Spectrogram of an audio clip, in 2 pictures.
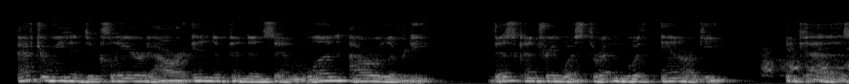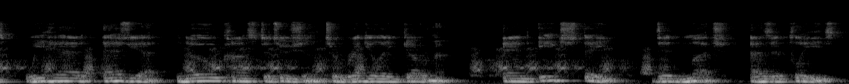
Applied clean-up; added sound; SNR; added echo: none; Bark; 19 dB; reverberation time 0.6 s.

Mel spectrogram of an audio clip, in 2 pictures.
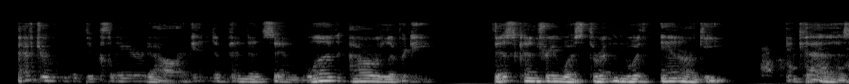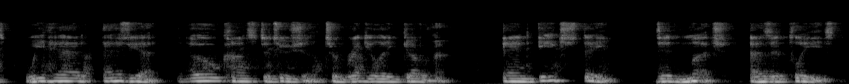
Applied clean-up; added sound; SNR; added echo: neural mask model DeepFilterNet 3.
